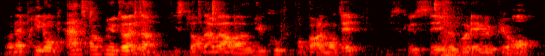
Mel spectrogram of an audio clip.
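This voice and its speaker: A man's voice: mid-range voice, a little fast. Male DIY host, 40s, matter-of-fact, recorded at a distance in a roomy space. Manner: matter-of-fact, explaining each step plainly. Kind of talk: casual step-by-step DIY narration. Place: home room by windows, indoors. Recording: echoey room, distant mic, background noise.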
